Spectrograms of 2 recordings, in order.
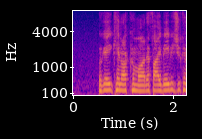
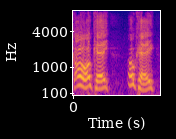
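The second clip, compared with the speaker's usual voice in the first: mock surprise; 7 semitones higher, 7 dB louder than usual. Mocking donor's answer on call.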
